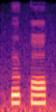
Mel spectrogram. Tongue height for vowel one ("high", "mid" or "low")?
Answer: high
